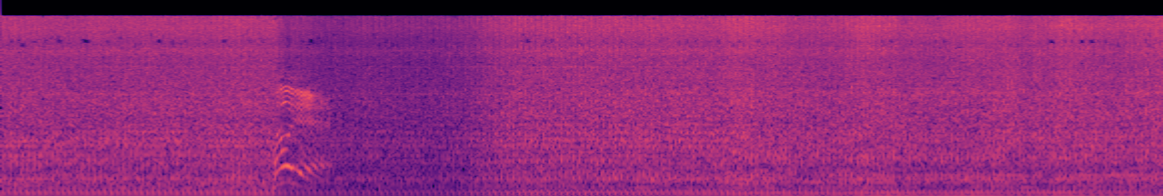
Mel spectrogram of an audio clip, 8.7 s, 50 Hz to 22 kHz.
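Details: Cub Cadet LT1045 yard tractor (Kohler Courage 20) after carb, fuel line and plug replacement: catches after a brief stumble, then settles into a steady even beat; formerly surged badly, now runs healthy.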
